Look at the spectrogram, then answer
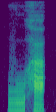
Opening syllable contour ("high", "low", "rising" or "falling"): low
